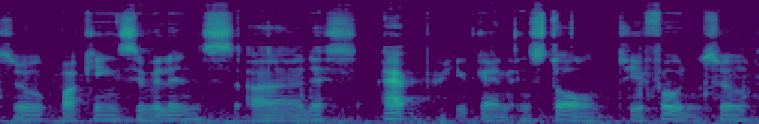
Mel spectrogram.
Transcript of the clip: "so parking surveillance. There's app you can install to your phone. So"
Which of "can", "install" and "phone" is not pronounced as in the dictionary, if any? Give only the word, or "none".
none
